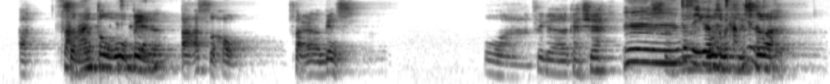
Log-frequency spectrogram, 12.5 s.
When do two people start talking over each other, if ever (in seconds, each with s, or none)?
1.0 s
